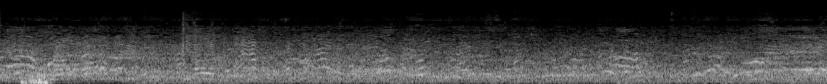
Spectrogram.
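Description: Audience members talking and calling out over one another in a large hall, a dense, agitated crowd babble. A low thump about half a second in.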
